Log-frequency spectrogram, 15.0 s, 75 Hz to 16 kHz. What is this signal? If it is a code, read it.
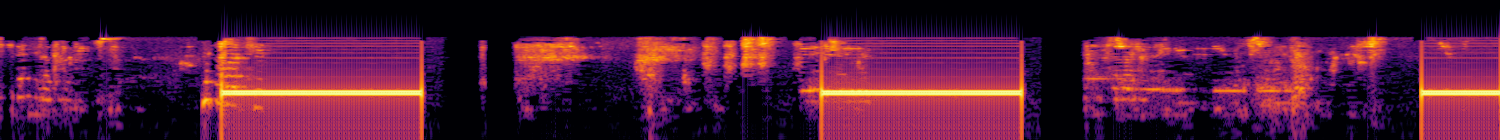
Ringback tone (North America), 440 + 480 Hz, with speech.
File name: 3f14cd75-226b-4dda-849e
